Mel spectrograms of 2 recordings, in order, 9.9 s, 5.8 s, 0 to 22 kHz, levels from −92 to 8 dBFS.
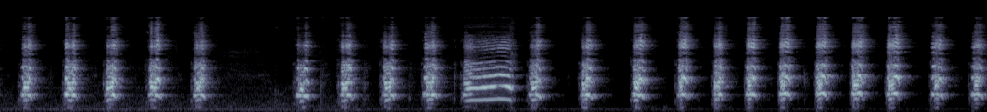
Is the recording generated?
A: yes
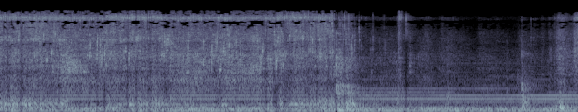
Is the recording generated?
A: no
